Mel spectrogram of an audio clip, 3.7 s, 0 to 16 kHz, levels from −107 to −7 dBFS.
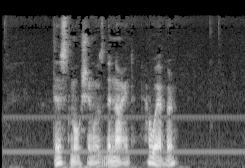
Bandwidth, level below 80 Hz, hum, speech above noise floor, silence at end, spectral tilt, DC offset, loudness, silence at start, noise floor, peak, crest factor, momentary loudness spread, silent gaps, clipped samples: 11.5 kHz; -40 dBFS; none; 30 dB; 1.05 s; -5 dB/octave; under 0.1%; -22 LUFS; 0.8 s; -51 dBFS; -2 dBFS; 22 dB; 7 LU; none; under 0.1%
